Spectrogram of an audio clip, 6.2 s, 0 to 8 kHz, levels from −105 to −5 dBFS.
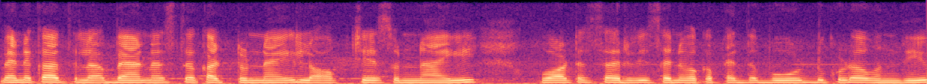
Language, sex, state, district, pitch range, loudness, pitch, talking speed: Telugu, female, Andhra Pradesh, Guntur, 190-200 Hz, -16 LUFS, 195 Hz, 145 wpm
